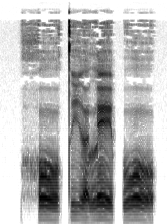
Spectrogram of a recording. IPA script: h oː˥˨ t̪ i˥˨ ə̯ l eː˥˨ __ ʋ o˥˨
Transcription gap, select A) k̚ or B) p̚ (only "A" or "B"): B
